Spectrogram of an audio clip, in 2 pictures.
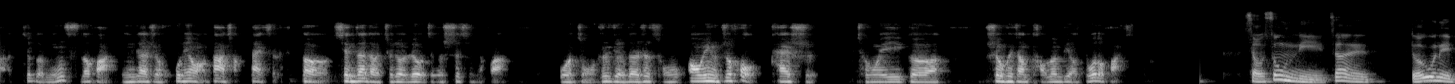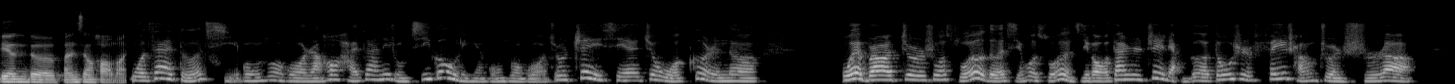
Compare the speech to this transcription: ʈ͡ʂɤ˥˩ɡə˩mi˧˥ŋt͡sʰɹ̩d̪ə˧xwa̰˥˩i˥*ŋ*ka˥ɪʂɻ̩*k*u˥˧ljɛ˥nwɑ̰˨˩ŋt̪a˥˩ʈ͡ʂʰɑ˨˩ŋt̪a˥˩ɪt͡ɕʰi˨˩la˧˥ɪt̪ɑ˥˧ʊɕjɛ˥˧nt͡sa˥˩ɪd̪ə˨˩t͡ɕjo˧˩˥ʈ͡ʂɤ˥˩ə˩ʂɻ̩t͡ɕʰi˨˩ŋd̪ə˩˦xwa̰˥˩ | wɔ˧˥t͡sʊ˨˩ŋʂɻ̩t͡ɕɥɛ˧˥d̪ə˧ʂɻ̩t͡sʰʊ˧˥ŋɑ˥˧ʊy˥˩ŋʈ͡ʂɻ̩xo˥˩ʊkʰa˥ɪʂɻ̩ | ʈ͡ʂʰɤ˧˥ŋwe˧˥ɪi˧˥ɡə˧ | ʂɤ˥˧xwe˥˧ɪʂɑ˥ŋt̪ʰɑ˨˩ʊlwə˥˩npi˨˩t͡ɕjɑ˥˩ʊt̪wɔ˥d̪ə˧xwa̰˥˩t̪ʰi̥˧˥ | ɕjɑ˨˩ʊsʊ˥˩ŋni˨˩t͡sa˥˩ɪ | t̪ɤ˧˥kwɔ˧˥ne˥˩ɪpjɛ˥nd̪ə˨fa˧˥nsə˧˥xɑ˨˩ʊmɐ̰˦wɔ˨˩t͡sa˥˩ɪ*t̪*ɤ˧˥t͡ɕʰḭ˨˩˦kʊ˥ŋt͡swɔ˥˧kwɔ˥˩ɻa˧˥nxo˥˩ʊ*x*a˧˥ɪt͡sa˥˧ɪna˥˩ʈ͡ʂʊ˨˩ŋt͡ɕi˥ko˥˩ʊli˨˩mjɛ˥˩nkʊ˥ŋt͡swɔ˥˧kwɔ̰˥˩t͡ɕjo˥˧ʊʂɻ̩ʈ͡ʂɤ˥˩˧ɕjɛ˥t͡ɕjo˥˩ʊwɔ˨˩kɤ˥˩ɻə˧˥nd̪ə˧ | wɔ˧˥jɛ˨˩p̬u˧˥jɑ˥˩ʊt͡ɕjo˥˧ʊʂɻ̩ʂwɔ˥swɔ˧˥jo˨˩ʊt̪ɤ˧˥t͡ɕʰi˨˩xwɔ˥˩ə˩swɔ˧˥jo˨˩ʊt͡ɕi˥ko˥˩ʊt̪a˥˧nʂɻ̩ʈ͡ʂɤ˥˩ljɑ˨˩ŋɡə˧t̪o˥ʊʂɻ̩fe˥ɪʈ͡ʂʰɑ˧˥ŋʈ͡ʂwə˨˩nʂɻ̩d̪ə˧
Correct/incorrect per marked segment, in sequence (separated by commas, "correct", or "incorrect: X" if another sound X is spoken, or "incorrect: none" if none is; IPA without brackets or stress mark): correct, incorrect: x, correct, correct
